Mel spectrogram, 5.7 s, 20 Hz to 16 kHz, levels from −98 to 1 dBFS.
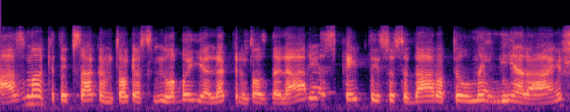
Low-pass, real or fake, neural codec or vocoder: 7.2 kHz; real; none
